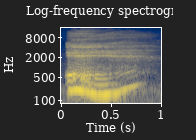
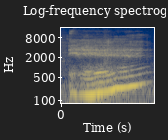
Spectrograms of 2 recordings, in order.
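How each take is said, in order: First: It sounds angry and disappointed. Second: It sounds thoughtful and hesitant.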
